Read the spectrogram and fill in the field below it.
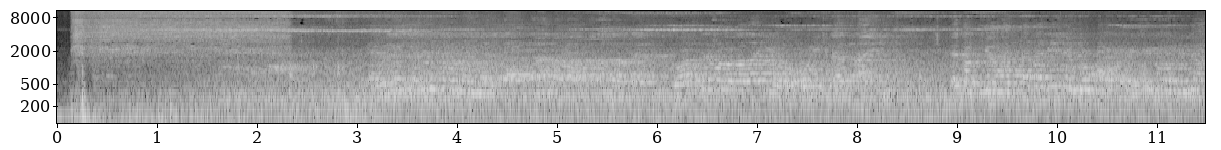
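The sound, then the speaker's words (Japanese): A train halts at Kanazawa Station with a loud pneumatic hiss as its doors slide open, over a steady rumble of the carriage, with muffled voice-like tones drifting in toward the end. “電車が止まりドアが開いた。”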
